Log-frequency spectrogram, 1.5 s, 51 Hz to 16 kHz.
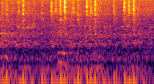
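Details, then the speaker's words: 1980 VW Kombi air-cooled engine, first run after 12 years parked, with a fuel leak near the pump that needs replacing: a low, throaty idle holding a steady slow beat, no knocks or ticks. Settles into a good idle. "Oh, the slow one is great huh, it stopped at slow,"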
